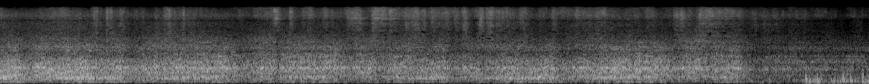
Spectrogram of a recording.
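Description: Seibu 001 series Laview limited-express electric train passing close by: the steady rumble of wheels on rail with scattered clicks. The sound drops away abruptly about seven and a half seconds in as the last car clears.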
